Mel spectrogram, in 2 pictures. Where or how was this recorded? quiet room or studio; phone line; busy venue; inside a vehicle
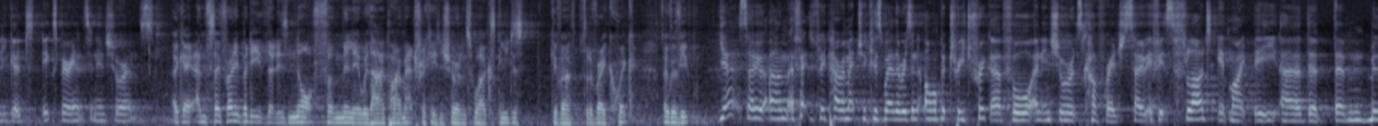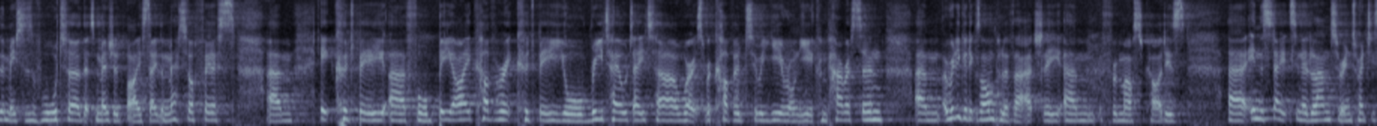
busy venue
